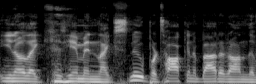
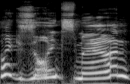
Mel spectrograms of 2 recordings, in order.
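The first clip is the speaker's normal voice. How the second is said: very high, full put-on cartoon voice; 14 semitones higher, 4 dB louder than usual. Sliding into a cartoon impression while telling a story, Shaggy voice. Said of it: "slid into Shaggy right there".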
